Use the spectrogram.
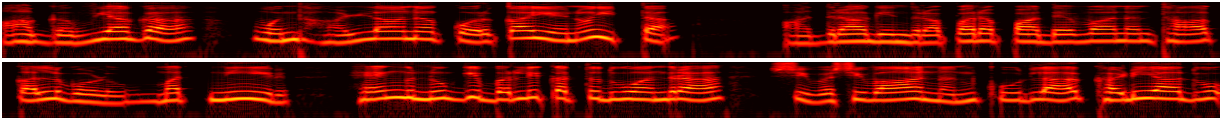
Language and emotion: Kannada, fearful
